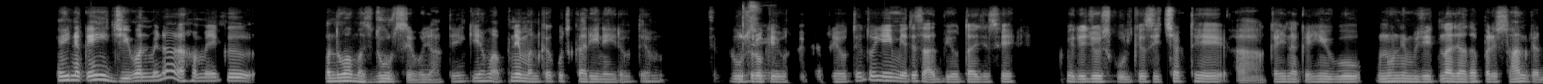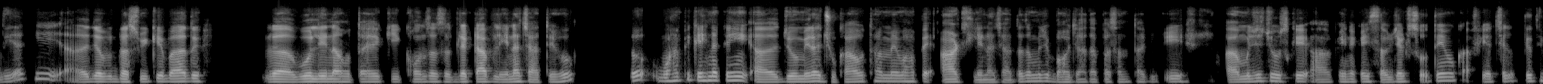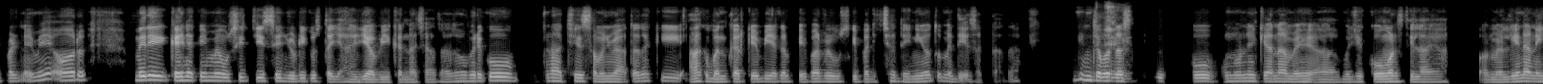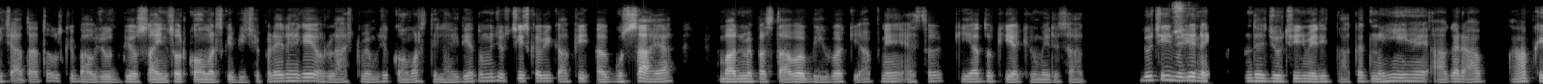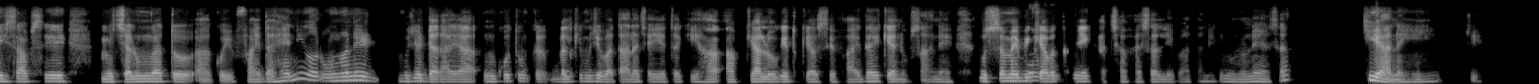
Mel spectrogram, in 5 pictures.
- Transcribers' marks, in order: in English: "सब्ज़ेक्ट"; in English: "आर्ट्स"; in English: "सब्ज़ेक्ट्स"; in English: "साइंस"; in English: "लास्ट"
- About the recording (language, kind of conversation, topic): Hindi, advice, आप बाहरी आलोचना के डर को कैसे प्रबंधित कर सकते हैं?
